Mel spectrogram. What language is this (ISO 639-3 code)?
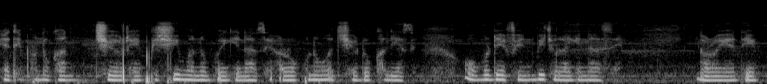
nag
